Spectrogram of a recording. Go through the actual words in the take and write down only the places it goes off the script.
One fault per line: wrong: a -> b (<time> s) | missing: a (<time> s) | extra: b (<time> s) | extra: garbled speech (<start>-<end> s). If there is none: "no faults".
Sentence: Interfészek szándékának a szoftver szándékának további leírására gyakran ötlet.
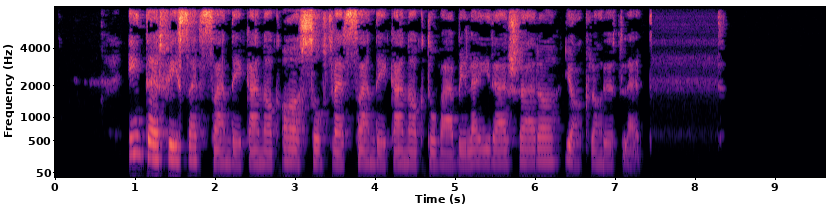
no faults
